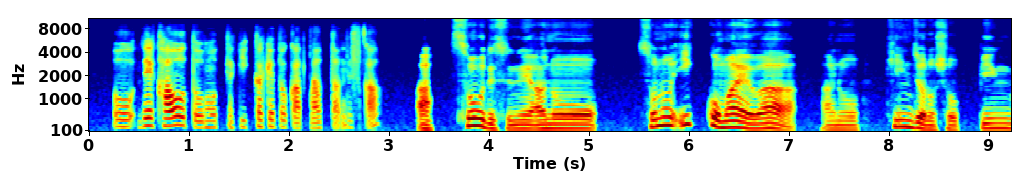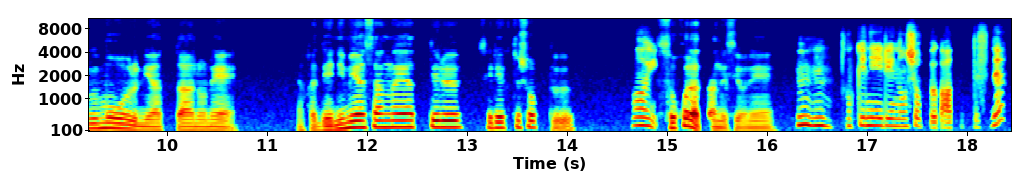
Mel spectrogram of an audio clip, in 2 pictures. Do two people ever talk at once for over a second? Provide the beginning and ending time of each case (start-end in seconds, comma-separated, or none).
none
